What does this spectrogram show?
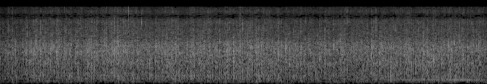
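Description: Rain falling steadily on a paved street, an even hiss, with a faint steady hum joining near the end.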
